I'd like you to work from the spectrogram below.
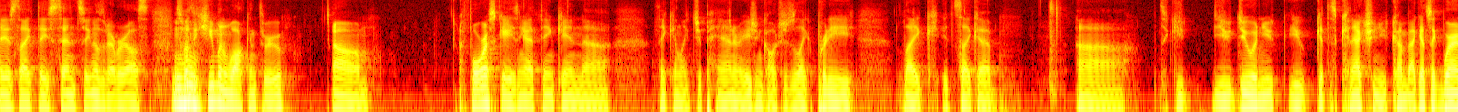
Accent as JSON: {"language": "English", "town": "Barrie", "region": "Ontario", "country": "Canada", "tie": "born or raised there", "said": "So I grew up in Barrie, just outside of Barrie."}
